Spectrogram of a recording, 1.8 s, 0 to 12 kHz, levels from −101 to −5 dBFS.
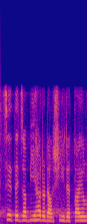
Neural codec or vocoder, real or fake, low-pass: none; real; 7.2 kHz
